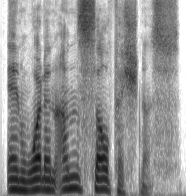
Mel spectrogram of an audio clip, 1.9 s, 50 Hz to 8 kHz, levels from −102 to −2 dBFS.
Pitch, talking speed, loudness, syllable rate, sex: 140 Hz, 130 wpm, -16 LUFS, 4.1 syllables/s, male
